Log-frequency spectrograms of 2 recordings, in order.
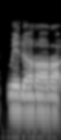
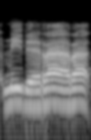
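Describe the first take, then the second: First: "midroro" with thick, rounded r syllables; softer "midroro", heavy on both r's. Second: "miderara" with thin, open "ra"s; "miderara" as the mistaken light reading; wrong light ra. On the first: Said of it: "tetap midroro". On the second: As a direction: keep "miderara" unrounded. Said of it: "tidak dibaca miderara". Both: Shown as a demonstration.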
